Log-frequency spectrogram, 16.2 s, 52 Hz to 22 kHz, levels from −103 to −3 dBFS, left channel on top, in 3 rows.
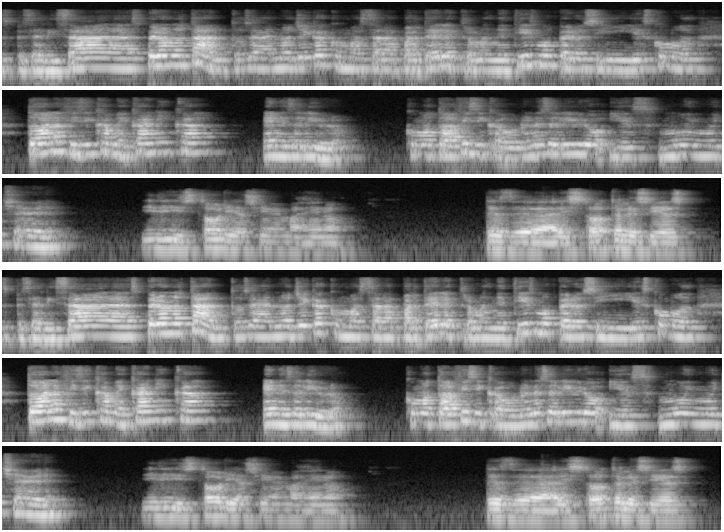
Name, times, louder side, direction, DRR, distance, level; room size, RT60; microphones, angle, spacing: voice 1, 0.0-7.0 7.4-8.0 8.4-11.2, right 3 dB, 70° right, 0.8 m, -22 dB
voice 2, 11.9-13.3 14.4-15.9, equal, 30° left, 1.0 m, -23 dB
5.6 x 2.2 x 2.3 m
head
